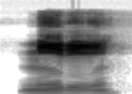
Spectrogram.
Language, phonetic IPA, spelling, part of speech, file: Russian, [mʲɪˈrʲi], мири, verb, Ru-мири.ogg
- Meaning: second-person singular imperative imperfective of мири́ть (mirítʹ)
